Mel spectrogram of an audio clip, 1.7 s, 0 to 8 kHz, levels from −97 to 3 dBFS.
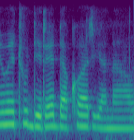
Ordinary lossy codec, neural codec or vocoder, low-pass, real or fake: Opus, 16 kbps; none; 7.2 kHz; real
